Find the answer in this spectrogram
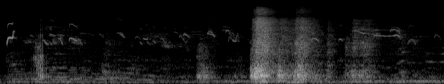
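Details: Backyard hens with chicks: faint high chick peeps, then loud, harsh clucking bursts in the middle, fading back to soft peeping.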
